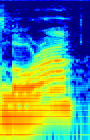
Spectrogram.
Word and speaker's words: Lara: I always pronounce her name as Laura. That's fair. I mean, she was supposed to be called that after all.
